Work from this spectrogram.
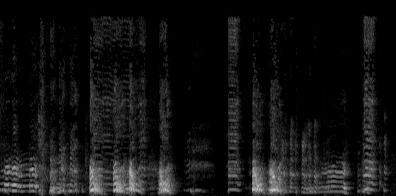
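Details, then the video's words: Rocket, a pet Beagle, trades drawn-out aroo howls with a man in a playful contest over who can make more noise. The dog's wavering, tonal howls rise and fall, alternating with loud human vocal outbursts and brief gaps of silence. "Rocket the Beagle vs Dad | funny who can make more noise aroo competition"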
